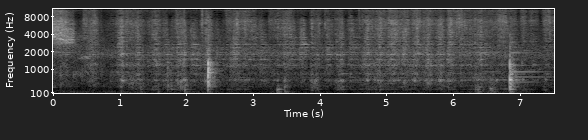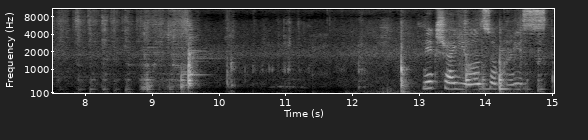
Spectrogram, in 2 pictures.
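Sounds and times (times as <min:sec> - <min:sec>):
pastry brush scraping a metal tin: 0:00.0 - 0:09.8, 0:13.3 - 0:15.0.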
